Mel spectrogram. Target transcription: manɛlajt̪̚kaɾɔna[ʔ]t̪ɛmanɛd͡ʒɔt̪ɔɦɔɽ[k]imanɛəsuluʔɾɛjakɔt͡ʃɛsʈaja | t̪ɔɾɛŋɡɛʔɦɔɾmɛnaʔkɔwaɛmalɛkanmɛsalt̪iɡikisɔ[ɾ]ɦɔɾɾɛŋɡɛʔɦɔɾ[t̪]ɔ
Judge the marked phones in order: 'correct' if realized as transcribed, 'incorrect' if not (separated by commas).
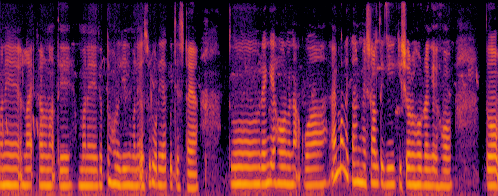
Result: correct, incorrect, correct, correct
